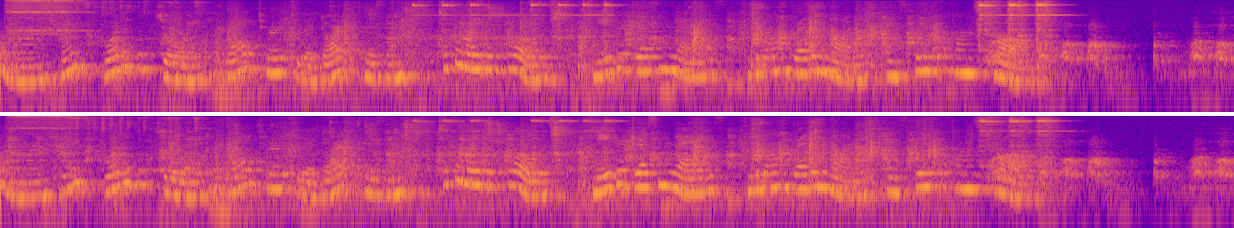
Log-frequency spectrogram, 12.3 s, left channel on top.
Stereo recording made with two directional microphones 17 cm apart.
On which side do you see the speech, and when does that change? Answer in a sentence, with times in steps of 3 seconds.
You can hear the speech on the left from 0 s, in the centre from 3 s and on the left from 9 s.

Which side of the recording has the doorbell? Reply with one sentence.
In this clip you hear the doorbell on the left.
